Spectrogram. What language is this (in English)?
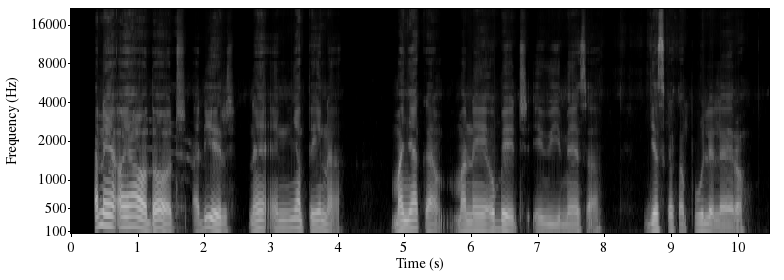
Luo (Kenya and Tanzania)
